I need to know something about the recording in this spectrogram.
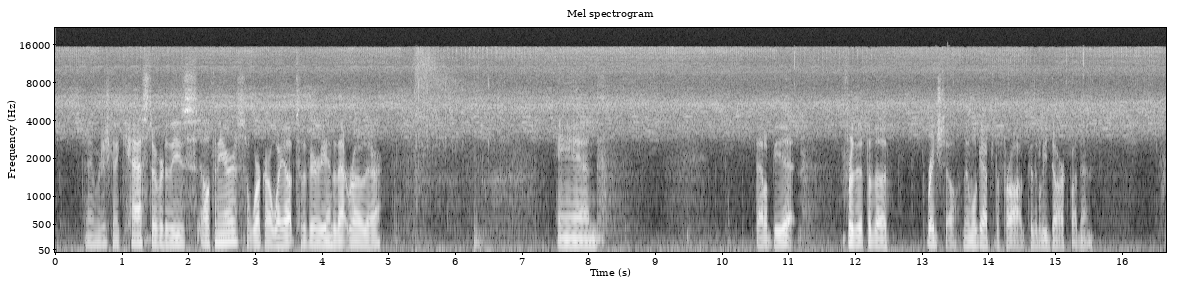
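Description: A man talks close by, calmly and with pauses.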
